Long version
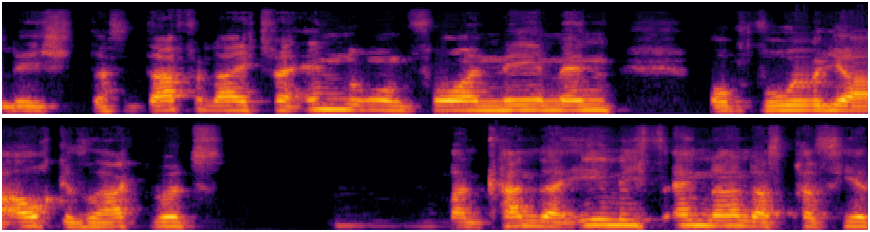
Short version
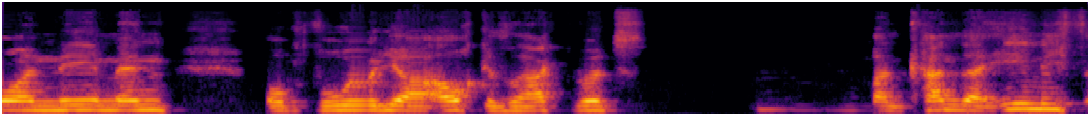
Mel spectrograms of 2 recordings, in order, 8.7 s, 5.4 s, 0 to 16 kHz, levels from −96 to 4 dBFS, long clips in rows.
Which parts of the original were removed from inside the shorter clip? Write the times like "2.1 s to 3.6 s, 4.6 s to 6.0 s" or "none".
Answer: none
